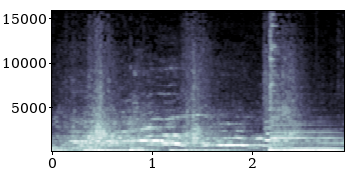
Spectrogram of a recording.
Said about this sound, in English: That clapping's messing my head up, man. I appreciate it. You're welcome. But I was trying to think of the next line. I'm like, all I hear is clapping. Offbeat clapping.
